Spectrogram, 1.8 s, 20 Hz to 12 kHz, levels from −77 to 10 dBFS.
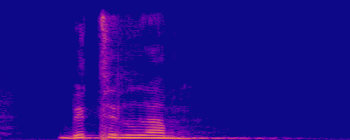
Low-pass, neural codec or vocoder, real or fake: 10.8 kHz; codec, 24 kHz, 3 kbps, HILCodec; fake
